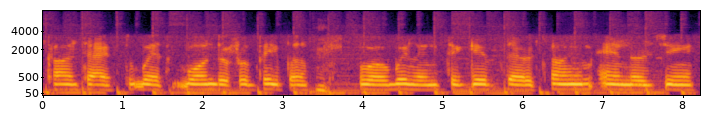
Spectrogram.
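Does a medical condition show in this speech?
Yes: motor neurone disease; onset with tremors nearly two years ago, affects muscle movement; about 18 months since diagnosis, some days hard to walk, difficulty eating; voice affected but not lost.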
